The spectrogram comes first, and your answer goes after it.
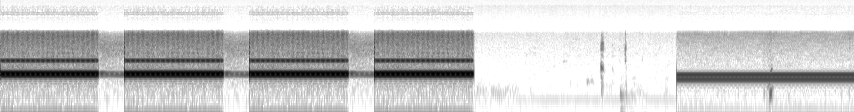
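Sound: telephone call ringing unanswered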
